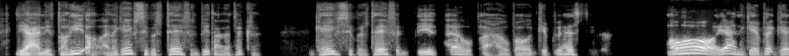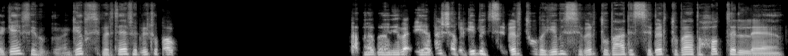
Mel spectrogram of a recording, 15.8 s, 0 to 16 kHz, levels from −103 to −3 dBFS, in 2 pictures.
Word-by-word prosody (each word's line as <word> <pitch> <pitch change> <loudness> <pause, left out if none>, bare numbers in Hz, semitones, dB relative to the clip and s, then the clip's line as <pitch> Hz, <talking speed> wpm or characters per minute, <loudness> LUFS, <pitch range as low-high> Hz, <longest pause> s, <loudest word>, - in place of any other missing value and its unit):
يعني 115 -1 +6
طريقة، 130 +2 0
أنا 125 - -5
جايب 180 +6 0
سِبرتاية 145 +5 -2
في 130 -3 -10
البيت 140 +9 -5
على 105 -7 -7
فكرة، 140 - -10 0.6
جايب 155 +5 +2
سِبرتاية 125 +4 -1
في - - -12
البيت 135 +2 -2
بقى 150 - +3
وبه 105 -4 -7
باوجّب 110 +1 -5
لها 135 +2 -1
السبر 130 - -4 0.7
آه 200 +3 +10
يعني 170 -8 +3
جايب 120 +6 -2
ل 160 - 0
ج 120 0 -3
جايب 170 +3 -1
سب 125 -7 -10 0.2
جايب 160 +4 -2
سِبرتاية 130 +8 -3
في 150 - -9
البيت 140 +3 -7
وباو 140 -2 -2 1.9
أبب - - -5
ي - - -4 0.2
يا - - 0
باشا 475 - -2
باجيب 175 - -3
السبرتو 160 0 -2
باجيب 140 +4 -3
السبرتو، 140 -2 -4
وبعد 130 +1 -3
السبرتو 130 +1 -3
بقى 145 +2 +1
باحُط 160 -2 -4
ال 100 -5 -2
135 Hz, 165 wpm, -24 LUFS, 120-155 Hz, 1.9 s, آه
